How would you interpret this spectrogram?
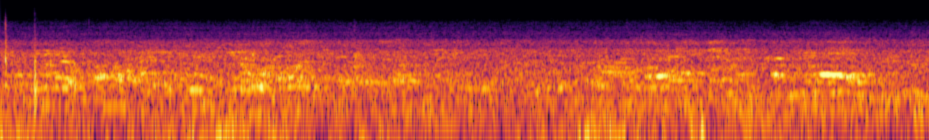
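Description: waterfall

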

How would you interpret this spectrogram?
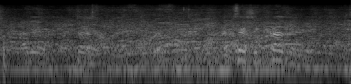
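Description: crowd chatter

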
